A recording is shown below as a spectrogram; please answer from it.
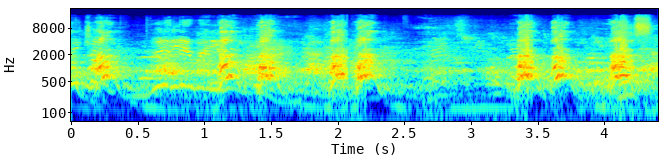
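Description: Dogs in kennels barking over and over in short, sharp barks, with a brief lull about two and a half seconds in.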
